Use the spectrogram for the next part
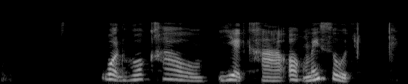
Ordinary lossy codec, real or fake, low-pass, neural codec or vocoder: none; real; 7.2 kHz; none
